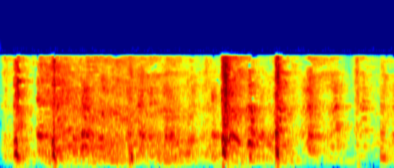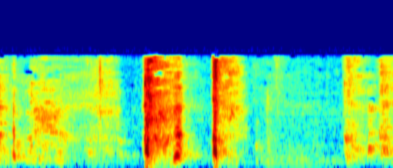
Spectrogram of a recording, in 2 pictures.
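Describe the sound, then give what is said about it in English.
A series of deliberate coughs and throat-clearing sounds during a guided fifth (throat) chakra exercise, fairly loud, coming in irregular bursts with short pauses and softer breathy rasping between them. “Here, let's do a little cough.”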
